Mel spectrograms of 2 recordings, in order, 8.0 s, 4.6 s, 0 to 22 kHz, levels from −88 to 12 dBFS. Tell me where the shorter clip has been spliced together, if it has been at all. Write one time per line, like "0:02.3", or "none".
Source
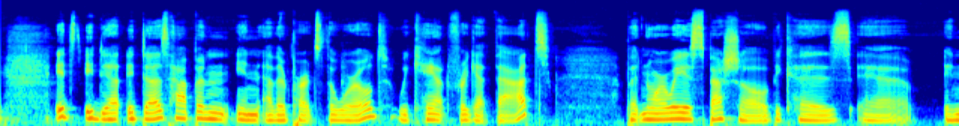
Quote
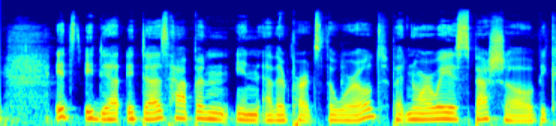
0:03.2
